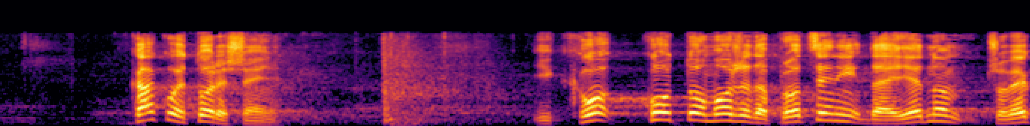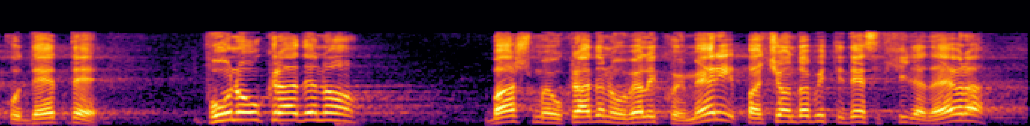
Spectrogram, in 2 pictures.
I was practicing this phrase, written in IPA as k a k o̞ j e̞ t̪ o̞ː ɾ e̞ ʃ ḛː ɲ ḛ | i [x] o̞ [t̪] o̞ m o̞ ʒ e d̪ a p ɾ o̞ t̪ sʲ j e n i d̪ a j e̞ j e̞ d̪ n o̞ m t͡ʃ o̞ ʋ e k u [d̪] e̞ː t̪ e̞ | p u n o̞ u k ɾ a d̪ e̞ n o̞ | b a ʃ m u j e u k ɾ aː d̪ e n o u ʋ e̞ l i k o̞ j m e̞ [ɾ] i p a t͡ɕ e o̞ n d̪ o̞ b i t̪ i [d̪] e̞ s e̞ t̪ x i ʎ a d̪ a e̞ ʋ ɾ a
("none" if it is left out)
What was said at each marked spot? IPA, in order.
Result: k, t̪, d̪, ɾ, d̪

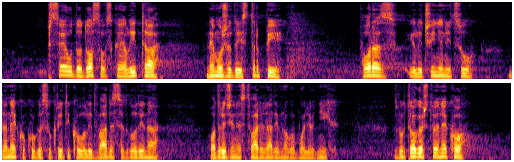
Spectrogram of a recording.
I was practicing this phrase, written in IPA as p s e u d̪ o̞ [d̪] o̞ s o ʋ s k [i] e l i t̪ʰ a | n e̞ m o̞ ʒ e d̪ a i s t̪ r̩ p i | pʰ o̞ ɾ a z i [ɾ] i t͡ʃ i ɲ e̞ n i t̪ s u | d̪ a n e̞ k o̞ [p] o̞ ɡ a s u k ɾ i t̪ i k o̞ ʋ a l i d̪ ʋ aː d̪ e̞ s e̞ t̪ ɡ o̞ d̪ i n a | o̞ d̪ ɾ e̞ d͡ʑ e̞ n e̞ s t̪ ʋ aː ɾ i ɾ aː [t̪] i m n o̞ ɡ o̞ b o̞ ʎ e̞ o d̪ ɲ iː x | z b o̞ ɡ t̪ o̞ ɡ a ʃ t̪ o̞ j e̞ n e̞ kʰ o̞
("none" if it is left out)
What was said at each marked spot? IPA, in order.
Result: d̪, a, l, k, d̪

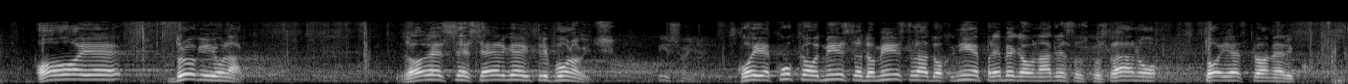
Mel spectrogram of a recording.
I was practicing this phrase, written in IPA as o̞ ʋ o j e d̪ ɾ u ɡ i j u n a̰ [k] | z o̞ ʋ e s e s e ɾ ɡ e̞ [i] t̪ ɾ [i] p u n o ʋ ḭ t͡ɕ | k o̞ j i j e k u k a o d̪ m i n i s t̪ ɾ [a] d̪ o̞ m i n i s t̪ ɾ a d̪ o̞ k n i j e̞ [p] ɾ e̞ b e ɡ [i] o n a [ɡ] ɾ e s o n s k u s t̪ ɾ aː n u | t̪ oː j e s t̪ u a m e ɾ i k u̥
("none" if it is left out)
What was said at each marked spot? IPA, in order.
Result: k, j, i, a, p, a, ɡ

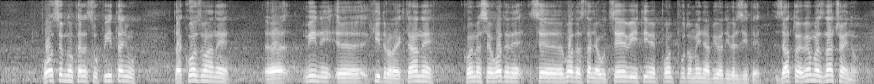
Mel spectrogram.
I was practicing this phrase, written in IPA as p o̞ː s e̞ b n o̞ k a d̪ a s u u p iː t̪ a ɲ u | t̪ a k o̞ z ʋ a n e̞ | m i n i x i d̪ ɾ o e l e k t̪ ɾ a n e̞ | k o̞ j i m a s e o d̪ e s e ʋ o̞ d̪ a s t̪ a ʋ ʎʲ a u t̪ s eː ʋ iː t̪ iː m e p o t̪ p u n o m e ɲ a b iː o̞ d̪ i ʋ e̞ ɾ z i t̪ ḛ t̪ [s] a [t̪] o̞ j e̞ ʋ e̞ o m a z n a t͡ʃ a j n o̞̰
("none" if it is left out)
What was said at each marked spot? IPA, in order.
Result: z, t̪

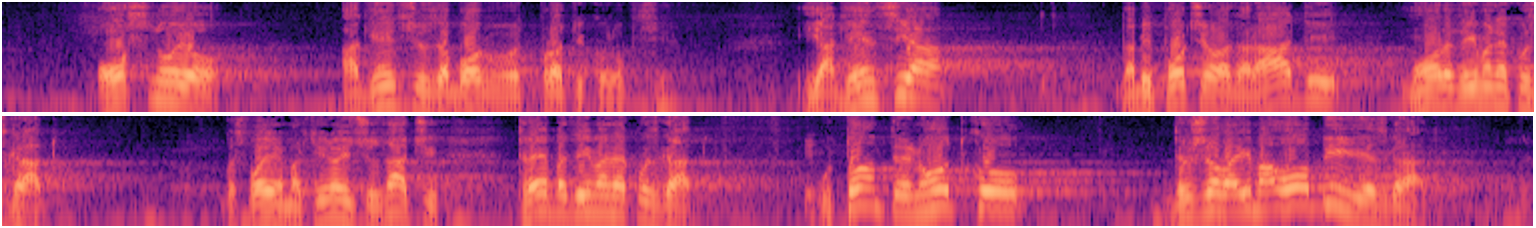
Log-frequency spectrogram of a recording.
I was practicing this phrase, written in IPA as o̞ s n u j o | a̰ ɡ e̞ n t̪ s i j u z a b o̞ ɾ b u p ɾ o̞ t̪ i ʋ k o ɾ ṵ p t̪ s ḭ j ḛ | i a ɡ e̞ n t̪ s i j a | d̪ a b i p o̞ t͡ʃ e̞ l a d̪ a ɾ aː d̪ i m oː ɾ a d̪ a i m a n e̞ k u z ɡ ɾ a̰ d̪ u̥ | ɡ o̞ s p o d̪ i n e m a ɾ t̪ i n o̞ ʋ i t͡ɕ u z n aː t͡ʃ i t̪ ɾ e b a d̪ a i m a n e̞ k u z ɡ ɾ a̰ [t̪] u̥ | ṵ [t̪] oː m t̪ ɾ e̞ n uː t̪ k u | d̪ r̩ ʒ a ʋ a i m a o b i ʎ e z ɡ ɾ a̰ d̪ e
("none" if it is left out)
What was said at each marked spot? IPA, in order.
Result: d̪, t̪

